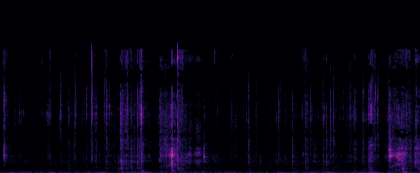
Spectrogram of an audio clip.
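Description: A metal utility blade shaves long curls off the surface of a hand-sized blue bar of dry soap held in the hands. Quiet, dry, crisp scraping with rapid crackling ticks sits mostly in the bright high range, with little low end. Each tick stops almost at once, with no ring.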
